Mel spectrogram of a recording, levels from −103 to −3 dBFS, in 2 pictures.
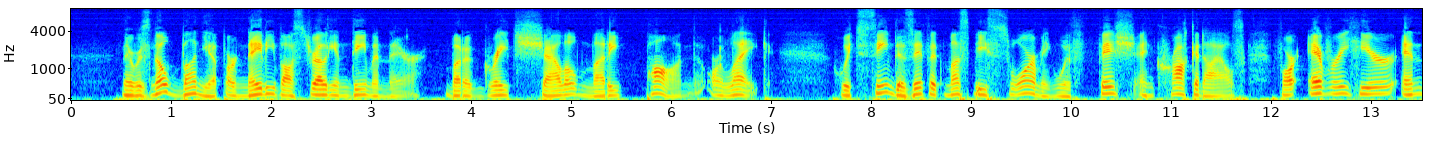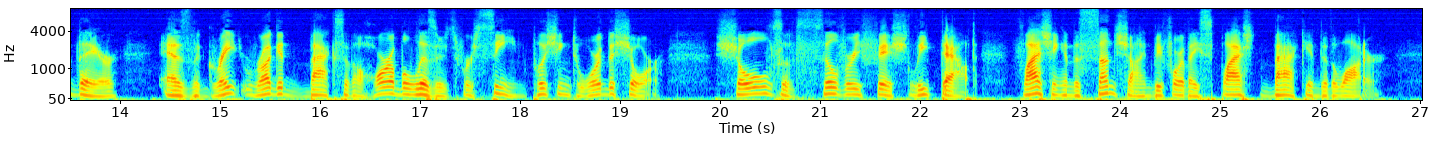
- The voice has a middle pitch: No, low, 125 Hz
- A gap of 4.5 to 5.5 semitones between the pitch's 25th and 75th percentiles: Yes, average, 5.2 semitones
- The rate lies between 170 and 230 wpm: No, average, 145 wpm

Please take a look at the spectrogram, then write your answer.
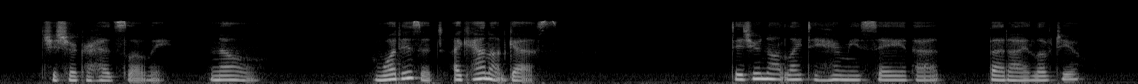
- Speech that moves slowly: Yes, slow, 130 wpm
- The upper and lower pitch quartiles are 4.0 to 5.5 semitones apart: No, narrow, 2.5 semitones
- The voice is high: Yes, high, 205 Hz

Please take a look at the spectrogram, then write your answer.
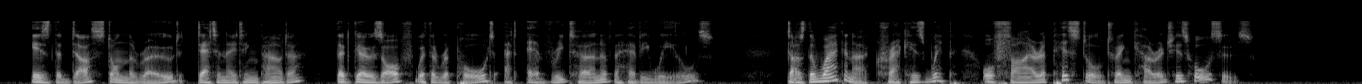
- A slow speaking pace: No, average, 155 wpm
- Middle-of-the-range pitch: No, very low, 90 Hz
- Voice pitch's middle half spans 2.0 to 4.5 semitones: No, average, 5.1 semitones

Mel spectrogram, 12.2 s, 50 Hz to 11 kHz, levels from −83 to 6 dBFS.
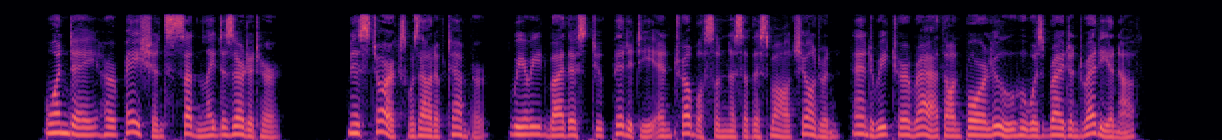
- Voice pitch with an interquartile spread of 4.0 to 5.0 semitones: Yes, average, 4.3 semitones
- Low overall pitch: No, medium, 160 Hz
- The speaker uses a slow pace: No, average, 180 wpm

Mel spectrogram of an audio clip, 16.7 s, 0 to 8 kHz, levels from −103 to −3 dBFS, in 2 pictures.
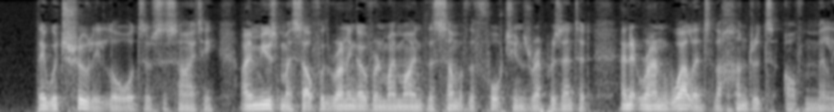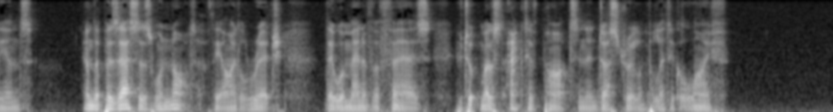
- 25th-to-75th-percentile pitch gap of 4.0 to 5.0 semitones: No, average, 2.8 semitones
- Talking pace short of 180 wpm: No, average, 195 wpm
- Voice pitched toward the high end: No, very low, 80 Hz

